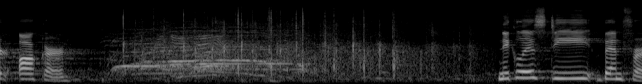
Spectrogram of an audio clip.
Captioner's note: audience applauding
